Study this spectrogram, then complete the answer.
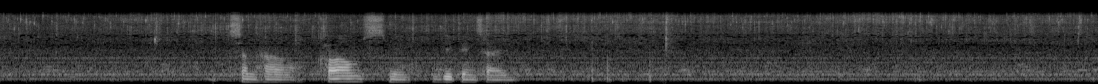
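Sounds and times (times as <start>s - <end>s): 
dense sizzle: 0.0s - 10.9s
speech: 2.4s - 5.3s
small pops and crackles: 5.6s - 6.8s.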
